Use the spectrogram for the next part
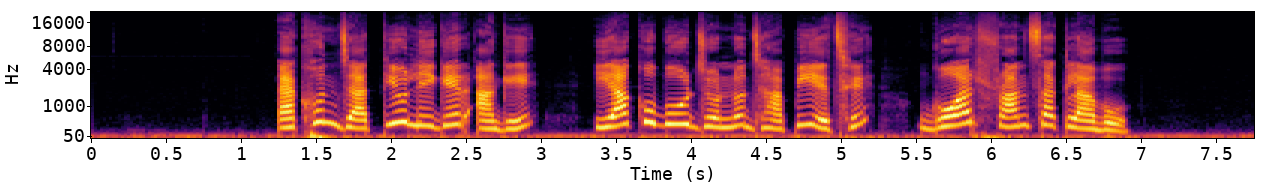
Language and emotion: Bengali, neutral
